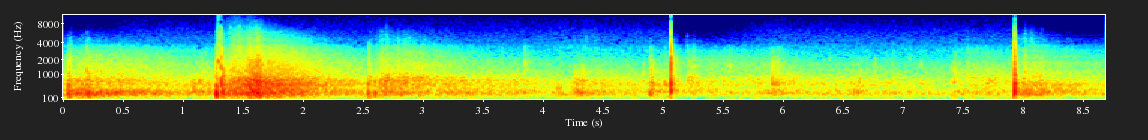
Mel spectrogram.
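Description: Fireworks and firecrackers going off: three sharp bangs, the loudest about a second in with a long rolling echo after it, over a steady background of many more bangs and crackles.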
